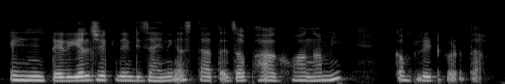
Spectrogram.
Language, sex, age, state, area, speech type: Goan Konkani, female, 30-45, Goa, rural, spontaneous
